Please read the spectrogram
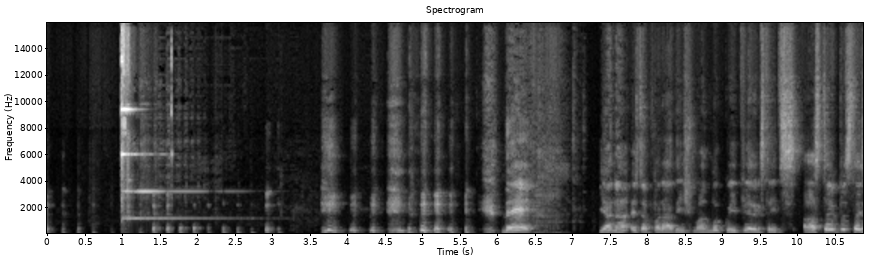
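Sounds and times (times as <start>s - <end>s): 
small bell ringing: 1.0s - 2.9s
people laughing: 2.3s - 6.0s
speech: 6.1s - 6.6s, 7.4s - 10.8s.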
